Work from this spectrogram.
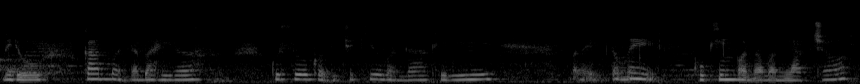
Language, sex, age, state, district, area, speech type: Nepali, female, 30-45, West Bengal, Darjeeling, rural, spontaneous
